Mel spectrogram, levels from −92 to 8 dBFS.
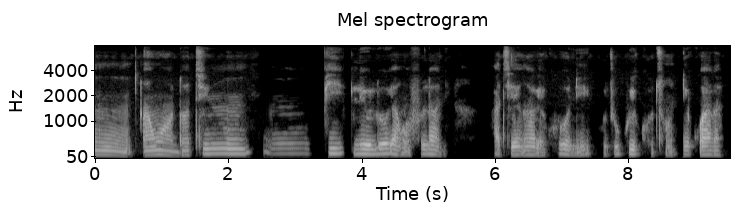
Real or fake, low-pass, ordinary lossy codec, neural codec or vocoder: real; none; none; none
